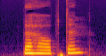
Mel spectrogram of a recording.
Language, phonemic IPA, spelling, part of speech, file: German, /bəˈhaʊ̯ptən/, behaupten, verb, De-behaupten.ogg
- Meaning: 1. to claim, maintain, assert 2. to stand one's ground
